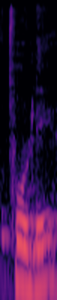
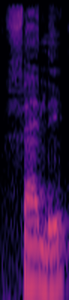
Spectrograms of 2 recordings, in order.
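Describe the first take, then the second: First: The first vowel is a central O sound. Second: The first vowel is an open A sound. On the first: The speaker calls it wrong. "arrêter de prononcer au centre, là, le O. Fait que c'est pas folie" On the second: The speaker calls it right. "Ça se prononce vraiment mieux"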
